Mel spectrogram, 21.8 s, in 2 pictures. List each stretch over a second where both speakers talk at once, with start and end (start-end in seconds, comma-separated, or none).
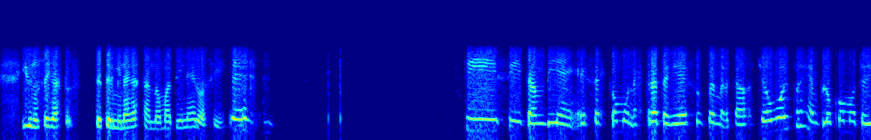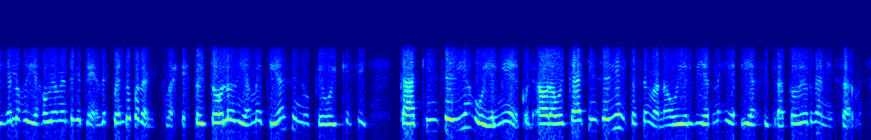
none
